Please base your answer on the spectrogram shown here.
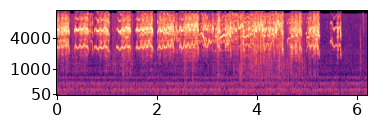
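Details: American kestrel young in a lively food fight. Rapid, rasping, wavering high calls run together, then break off into a few brief squeaks near the end.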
